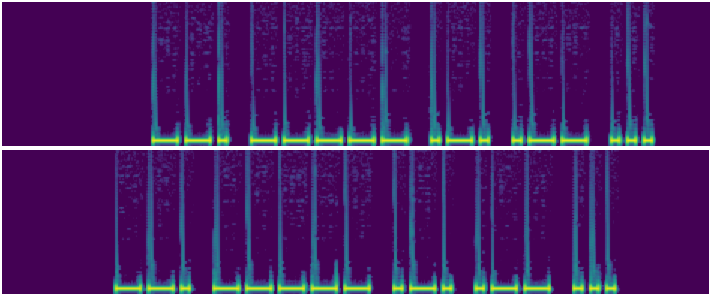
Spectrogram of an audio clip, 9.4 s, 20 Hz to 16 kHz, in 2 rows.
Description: Morse code, heard as a keyed tone, about 22 wpm, 700 Hz. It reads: G0RWS G0RWS
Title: DXCC-100 Call Signs - 5 Characters - Repeated 2x - 22wpm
